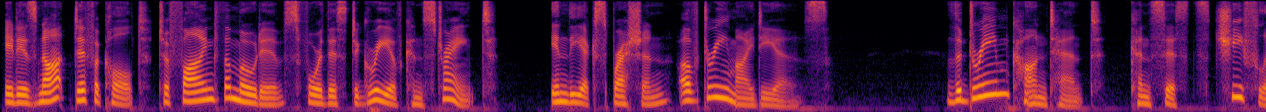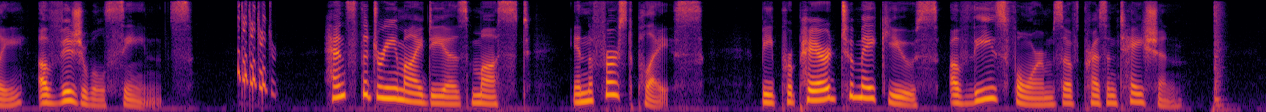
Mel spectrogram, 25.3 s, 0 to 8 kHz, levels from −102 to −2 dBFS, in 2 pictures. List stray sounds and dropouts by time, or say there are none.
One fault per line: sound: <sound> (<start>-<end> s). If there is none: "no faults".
sound: chirp (15.0-15.4 s)
sound: thud (24.8-25.1 s)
